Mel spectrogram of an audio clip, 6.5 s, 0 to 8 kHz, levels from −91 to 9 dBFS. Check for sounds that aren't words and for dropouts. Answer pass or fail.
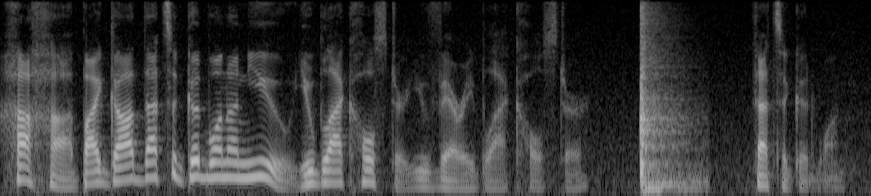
fail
